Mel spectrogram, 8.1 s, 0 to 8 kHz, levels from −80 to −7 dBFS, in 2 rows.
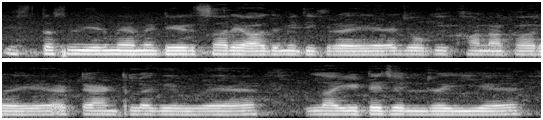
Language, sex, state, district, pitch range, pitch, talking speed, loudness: Hindi, male, Uttar Pradesh, Shamli, 130-140 Hz, 135 Hz, 170 wpm, -15 LUFS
